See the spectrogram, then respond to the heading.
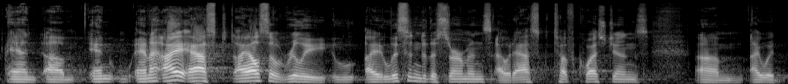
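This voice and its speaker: A man's voice: mid-range voice, unhurried, fairly bright tone, smooth. A middle-aged man from the Pacific Northwest, a college president giving a candid, reflective personal testimony with a self-deprecating streak. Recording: large hall with long reverb.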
